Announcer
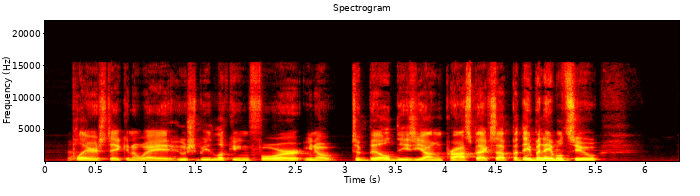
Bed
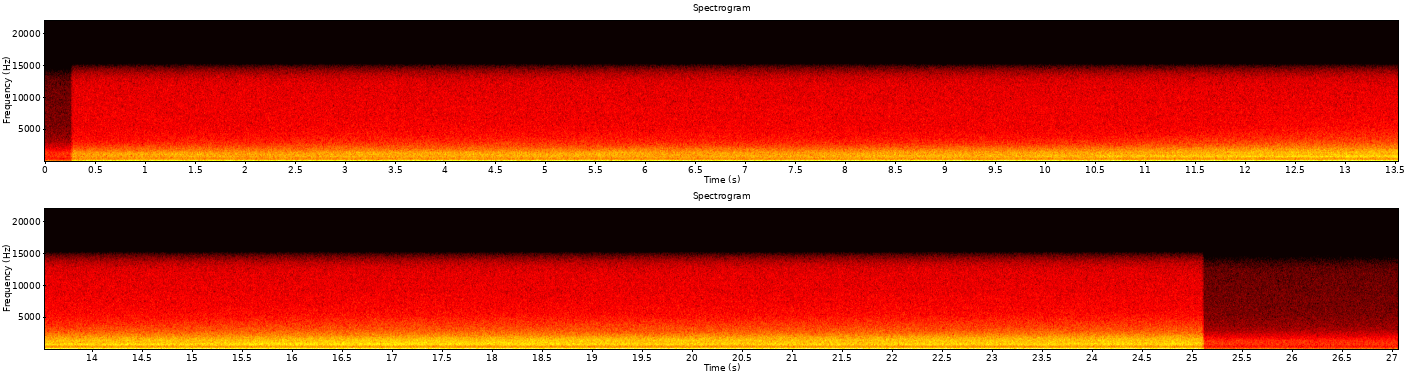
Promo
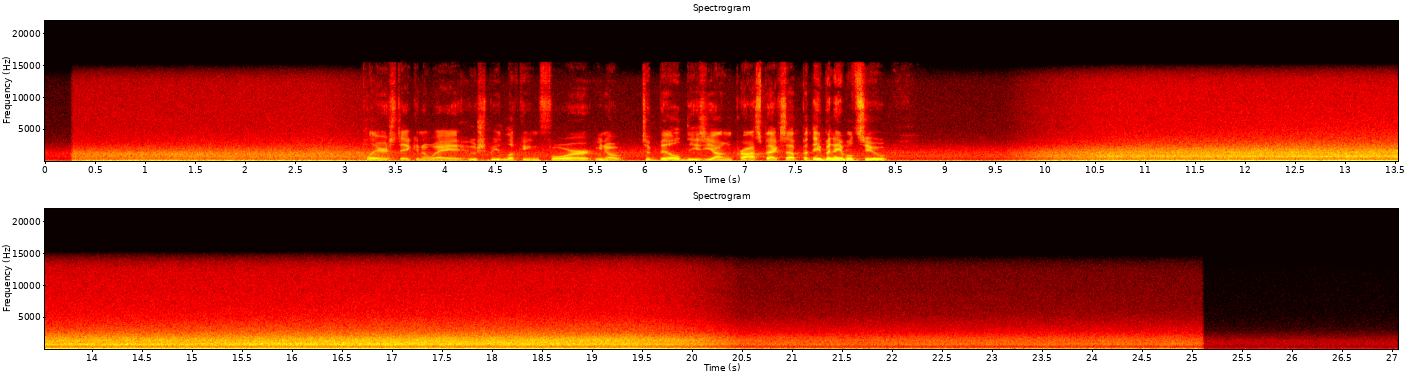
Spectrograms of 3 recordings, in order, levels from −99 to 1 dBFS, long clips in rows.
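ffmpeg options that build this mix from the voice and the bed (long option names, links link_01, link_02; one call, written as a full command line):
ffmpeg -i stem1.wav -i stem2.wav -filter_complex "[0:a]adelay=2900,volume=-3dB[link_01];[1:a]volume=12dB,afade=type=out:start_time=2.76:duration=0.82:silence=0.223872,afade=type=in:start_time=9.61:duration=1.13:silence=0.149624,afade=type=out:start_time=19.39:duration=1.1:silence=0.188365[link_02];[link_01][link_02]amix=inputs=2:normalize=0" out.wav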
